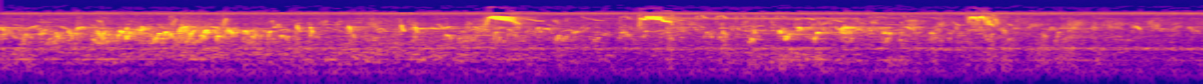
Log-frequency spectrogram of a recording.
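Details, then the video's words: Common myna (Indian myna) singing a varied chattering song of gurgles and clicks, with three clear high whistles spaced a few seconds apart, over a steady insect-like hum. "The common myna Song / Indian myna Singing"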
